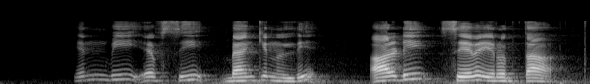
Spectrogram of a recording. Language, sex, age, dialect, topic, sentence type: Kannada, male, 18-24, Central, banking, question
